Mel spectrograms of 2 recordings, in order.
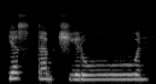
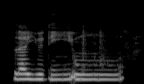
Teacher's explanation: Cara membacanya harus dipanjangkan satu alif atau dua harakat.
